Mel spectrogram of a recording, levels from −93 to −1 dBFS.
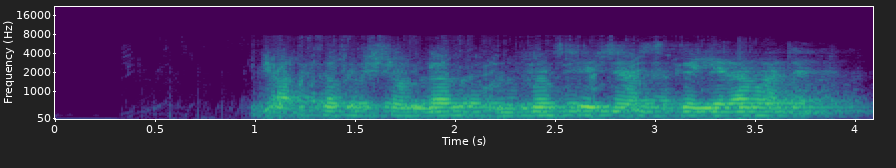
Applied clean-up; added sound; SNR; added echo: neural separator model SepFormer DNS4.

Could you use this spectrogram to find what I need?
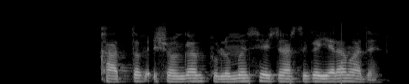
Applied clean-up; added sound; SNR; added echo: none; none; none; none.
